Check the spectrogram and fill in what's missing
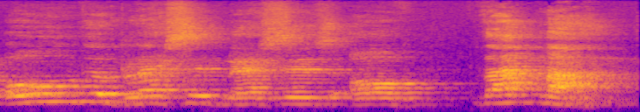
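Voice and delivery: loud, slow proclamation; exclamation. Shown as a demonstration. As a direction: ring it out, stressing each word. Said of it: "it's an exclamation".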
